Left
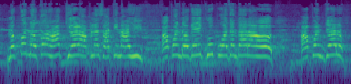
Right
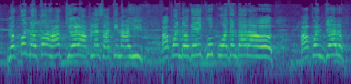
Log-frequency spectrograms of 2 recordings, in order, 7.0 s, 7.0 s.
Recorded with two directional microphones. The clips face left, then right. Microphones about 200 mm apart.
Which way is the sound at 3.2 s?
20° left (ahead or behind).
